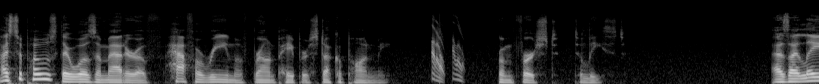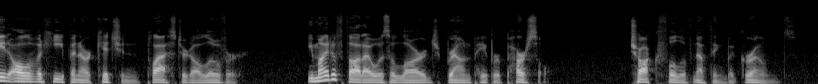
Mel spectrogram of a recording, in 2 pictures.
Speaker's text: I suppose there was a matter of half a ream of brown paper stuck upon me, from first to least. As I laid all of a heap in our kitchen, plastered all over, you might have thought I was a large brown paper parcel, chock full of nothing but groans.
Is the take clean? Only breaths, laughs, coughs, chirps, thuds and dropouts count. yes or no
no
